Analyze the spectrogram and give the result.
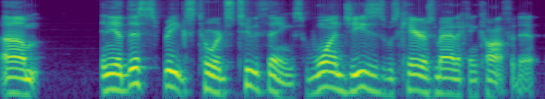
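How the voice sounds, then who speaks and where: This man, hosting a devotional podcast, has a medium pitch and normal speed. A sinus infection leaves him stuffed up, and he chats informally with many fillers and restarts.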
